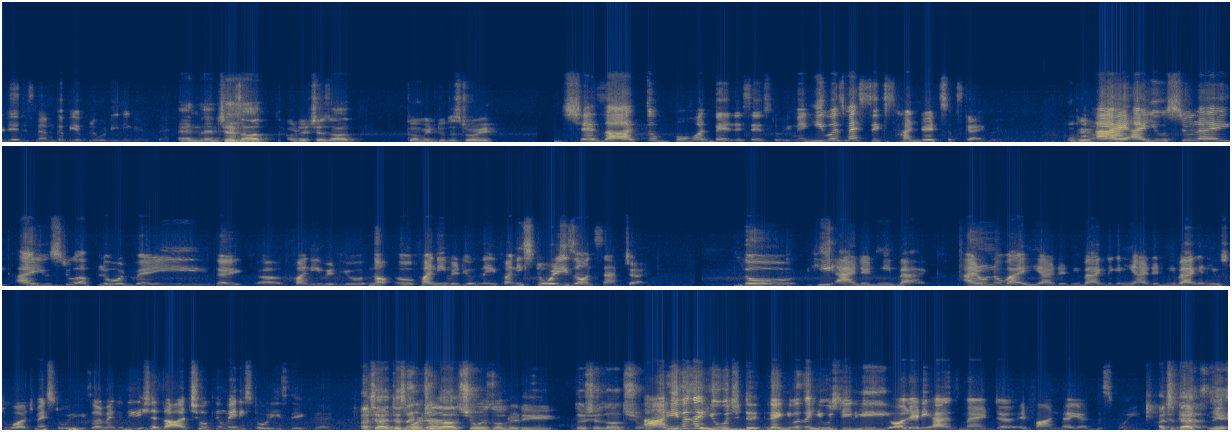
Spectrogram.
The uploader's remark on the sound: Skype really did a number on us in this so the video has half-decent image quality but poor video quality, and the audio isn't great either.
